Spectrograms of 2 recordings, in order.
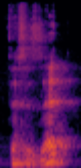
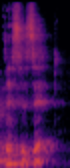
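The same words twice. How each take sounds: First: It is said with question intonation. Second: It is said with statement intonation. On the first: The speaker is asking something. ""This is it" is a question" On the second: The speaker is declaring something. ""This is it" is a declarative sentence"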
